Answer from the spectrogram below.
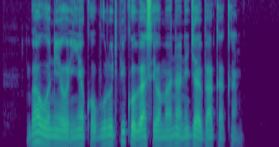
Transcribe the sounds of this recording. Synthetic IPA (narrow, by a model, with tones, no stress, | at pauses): ba˦˨wo˨nĩ˧˦o˨ḭ˨jɛ̃˧ko˨bu˦ɾu˦ti˦pi˦ko˦˨ba˦sɛ˧ɔ˧mã˧˦nãː˦˨nĩ˨˦d͡ʒa˦˨ba˦ka˨kã˨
